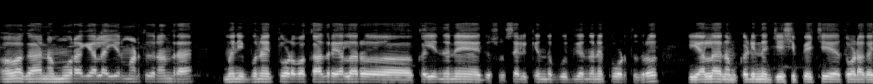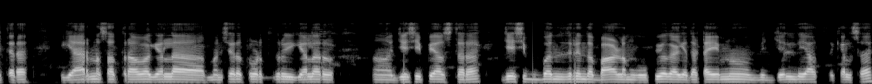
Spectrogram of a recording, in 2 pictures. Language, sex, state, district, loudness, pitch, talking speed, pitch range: Kannada, male, Karnataka, Raichur, -17 LUFS, 120 Hz, 50 wpm, 115-125 Hz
